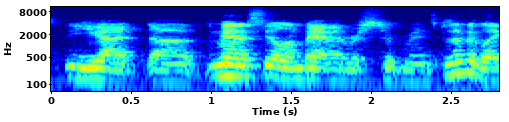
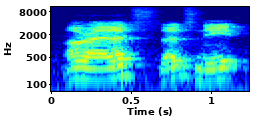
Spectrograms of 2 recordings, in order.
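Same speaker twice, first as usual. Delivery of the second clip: understated, underwhelmed imitation; deflating; 3 semitones lower than usual. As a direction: let the grandeur drop with a low-key reply. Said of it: "he just, like, deflates it".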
